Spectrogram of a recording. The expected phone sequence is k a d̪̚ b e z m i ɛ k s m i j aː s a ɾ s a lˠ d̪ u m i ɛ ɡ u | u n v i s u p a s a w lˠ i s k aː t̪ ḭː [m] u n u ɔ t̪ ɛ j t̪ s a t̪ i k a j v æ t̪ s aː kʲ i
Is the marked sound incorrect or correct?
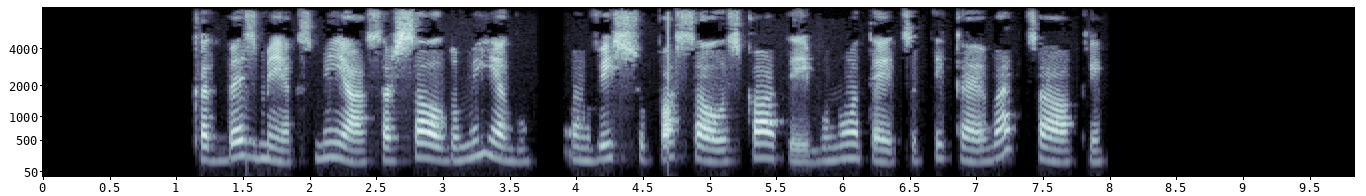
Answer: incorrect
